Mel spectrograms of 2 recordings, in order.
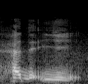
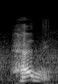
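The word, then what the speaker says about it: الهدي: Bukan had tapi hadi.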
